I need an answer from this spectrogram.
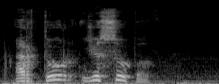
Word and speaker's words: Artur Yusupov: Yusupov, let's get pronunciation. Artur Yusupov.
